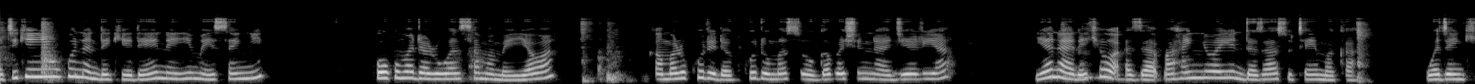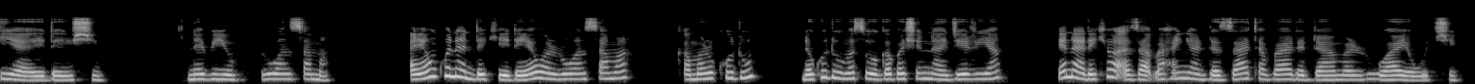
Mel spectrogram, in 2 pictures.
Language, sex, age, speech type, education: Hausa, female, 15-29, spontaneous, tertiary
